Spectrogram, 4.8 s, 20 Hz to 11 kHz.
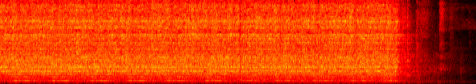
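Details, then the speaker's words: Gravely 816 tractor with swapped Kohler KT19 engine: loud starter whir with steady chug, never fires; fuel pump delivers no fuel while cranking (pump later found leaking, carburettor bowl nut loose). Crank no start, no fuel delivery. "Did we have fuel? No. Why would we? That would be silly. I'm going to keep cranking. See if she'll start."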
